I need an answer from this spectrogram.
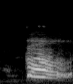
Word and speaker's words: birthday: And then stick the tongue out again for another TH. Birth. And then pull it in slightly for a D. Birth. Hold the air abruptly. Birthday. Open it to the A as in day.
